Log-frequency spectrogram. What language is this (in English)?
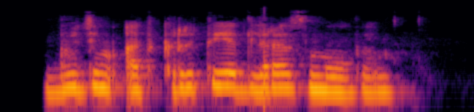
Belarusian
